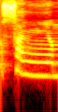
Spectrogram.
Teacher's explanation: यानी जो अनुस्वार बोला गया वह या के साथ बोलने के लिए तालु से ही बोला गया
